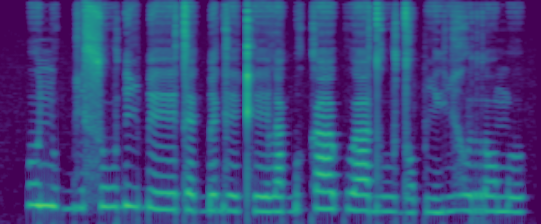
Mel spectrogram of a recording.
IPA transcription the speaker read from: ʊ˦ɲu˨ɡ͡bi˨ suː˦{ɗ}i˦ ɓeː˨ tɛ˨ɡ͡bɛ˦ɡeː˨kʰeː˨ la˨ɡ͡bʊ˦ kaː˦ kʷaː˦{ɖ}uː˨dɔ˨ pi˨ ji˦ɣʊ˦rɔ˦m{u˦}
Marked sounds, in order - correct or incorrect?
correct, incorrect, incorrect

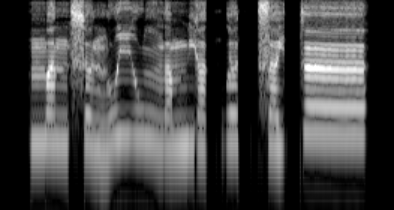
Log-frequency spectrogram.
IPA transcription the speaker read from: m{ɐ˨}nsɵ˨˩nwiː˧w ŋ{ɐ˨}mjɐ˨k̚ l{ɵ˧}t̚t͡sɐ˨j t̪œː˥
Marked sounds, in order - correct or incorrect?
correct, incorrect, correct

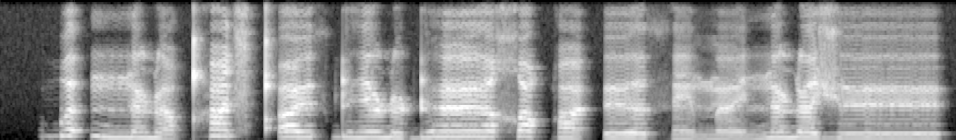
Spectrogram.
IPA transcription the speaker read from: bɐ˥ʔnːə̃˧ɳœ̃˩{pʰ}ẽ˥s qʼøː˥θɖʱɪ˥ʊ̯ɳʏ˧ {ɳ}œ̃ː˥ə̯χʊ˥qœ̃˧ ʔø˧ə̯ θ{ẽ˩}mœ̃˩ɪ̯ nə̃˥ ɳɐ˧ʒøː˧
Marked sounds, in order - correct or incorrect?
incorrect, incorrect, correct

